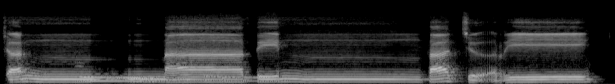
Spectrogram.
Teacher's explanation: Jim sukun bacaan kolkolah dibaca memantul ditampakkan pantulannya. · Kasroh tanwin bertemu dengan huruf ta bacaan ikhfa dibaca samar-samar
